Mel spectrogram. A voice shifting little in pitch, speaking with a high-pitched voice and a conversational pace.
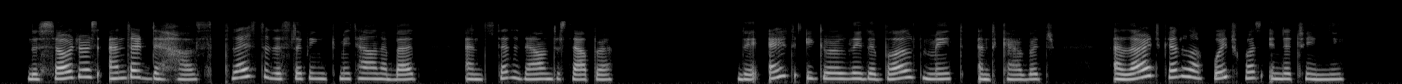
No: average, 3.1 semitones; very high, 255 Hz; average, 145 wpm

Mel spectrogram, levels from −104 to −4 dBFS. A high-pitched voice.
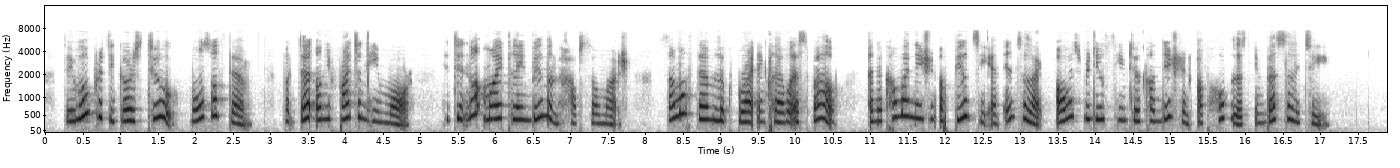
Yes: very high, 360 Hz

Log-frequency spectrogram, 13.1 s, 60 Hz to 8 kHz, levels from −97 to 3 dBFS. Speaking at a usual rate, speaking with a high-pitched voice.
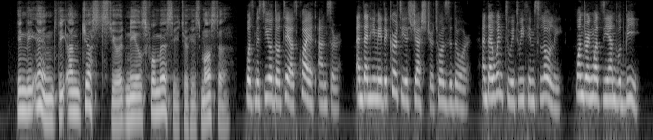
Yes: average, 190 wpm; high, 220 Hz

